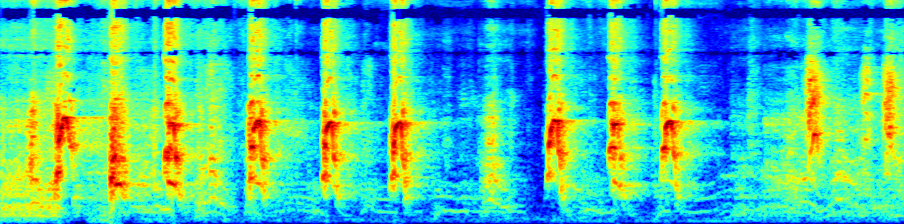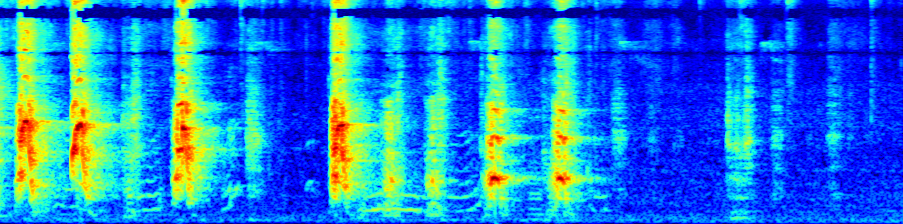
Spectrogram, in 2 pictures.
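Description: Belgian Malinois puppy barking, a run of sharp, high-pitched barks in irregular bursts of one to two a second that stops about fifteen seconds in.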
